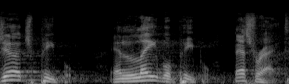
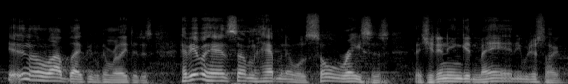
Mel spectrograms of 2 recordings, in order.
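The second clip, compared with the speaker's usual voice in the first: usual speaking voice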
